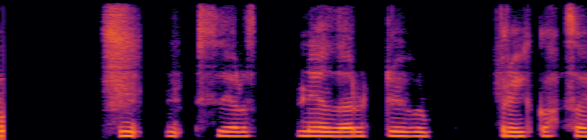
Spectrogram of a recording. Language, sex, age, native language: Icelandic, male, 7, Icelandic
